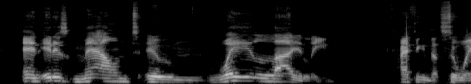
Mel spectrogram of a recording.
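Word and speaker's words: Waiʻaleʻale: it is mount um way lightly i think that's the way it is pronounced it's some it's a hawaiian term so it is located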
